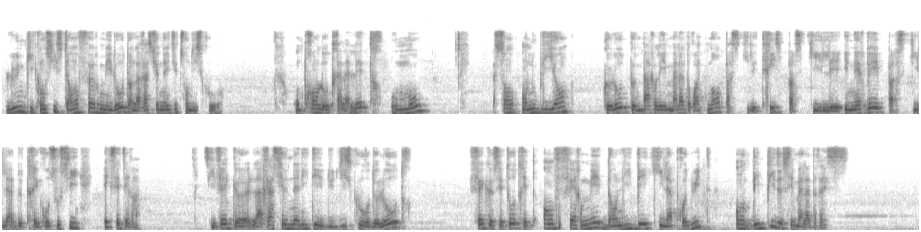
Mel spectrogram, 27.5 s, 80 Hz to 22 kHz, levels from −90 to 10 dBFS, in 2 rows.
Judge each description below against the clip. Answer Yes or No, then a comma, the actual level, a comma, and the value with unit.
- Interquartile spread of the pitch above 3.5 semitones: Yes, average, 4.2 semitones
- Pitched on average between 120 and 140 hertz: Yes, low, 135 Hz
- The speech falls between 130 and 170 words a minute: Yes, average, 155 wpm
